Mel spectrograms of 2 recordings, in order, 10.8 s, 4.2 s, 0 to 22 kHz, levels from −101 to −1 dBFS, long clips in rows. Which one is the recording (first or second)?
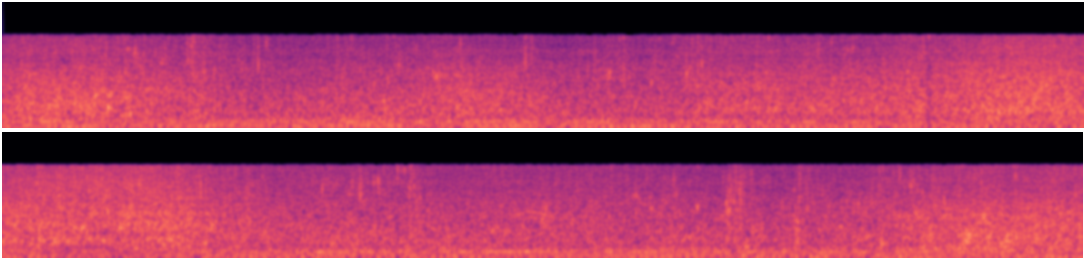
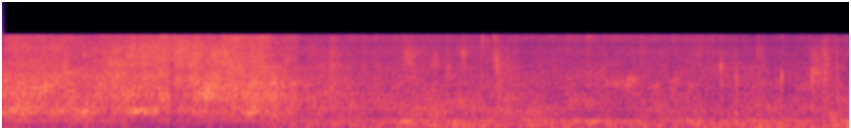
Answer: first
